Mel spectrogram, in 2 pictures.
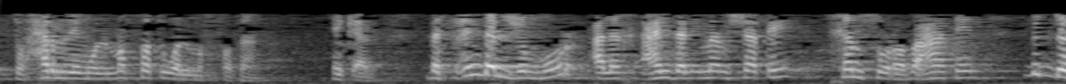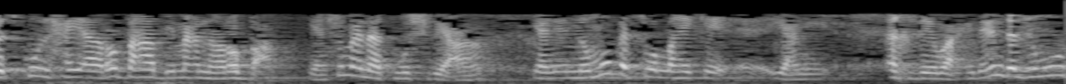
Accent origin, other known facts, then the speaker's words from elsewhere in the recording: Syria; الناس عندنا في الشام مرات بيعتقدوا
